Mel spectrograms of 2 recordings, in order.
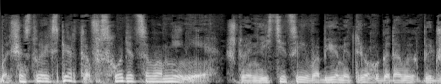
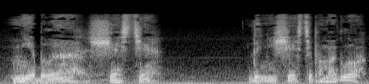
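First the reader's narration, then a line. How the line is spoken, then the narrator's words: Tearful mutter. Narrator (Russian): пробормотал отец, пряча глаза, в которых стояли слезы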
